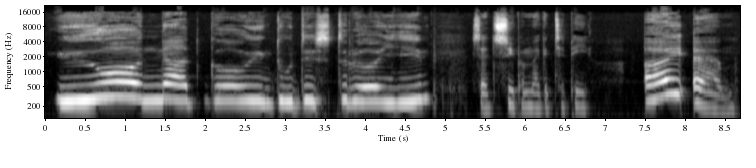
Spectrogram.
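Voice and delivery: slow, booming giant menace; giant robot villain. Acted. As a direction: speak like a huge menacing machine. Giant Super Mega Tippy voice.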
